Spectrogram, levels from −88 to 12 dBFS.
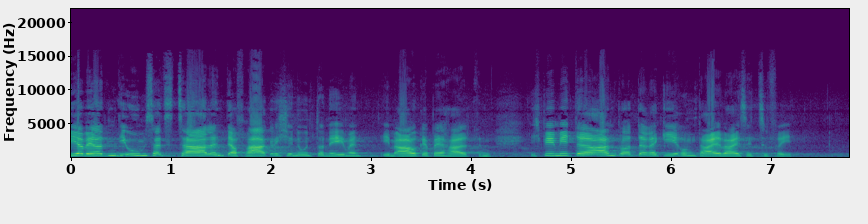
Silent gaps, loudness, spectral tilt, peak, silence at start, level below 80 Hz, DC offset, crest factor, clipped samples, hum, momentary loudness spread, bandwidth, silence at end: none; -17 LUFS; -3.5 dB/octave; -2 dBFS; 0 s; -72 dBFS; under 0.1%; 16 dB; under 0.1%; none; 14 LU; 13.5 kHz; 0.6 s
